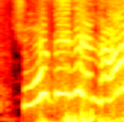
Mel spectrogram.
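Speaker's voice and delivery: loud, high, furious accusation; angry shout. Acted. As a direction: yell it at the lying husband. Wife confronts husband at shoot. (భర్తను నిలదీస్తూ కోపంగా అరవడం)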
